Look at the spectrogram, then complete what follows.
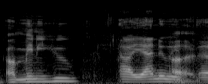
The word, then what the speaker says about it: Omenihu: Now, it did come out that your boy, how you pronounce the name? Omenihu. Omenihu.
